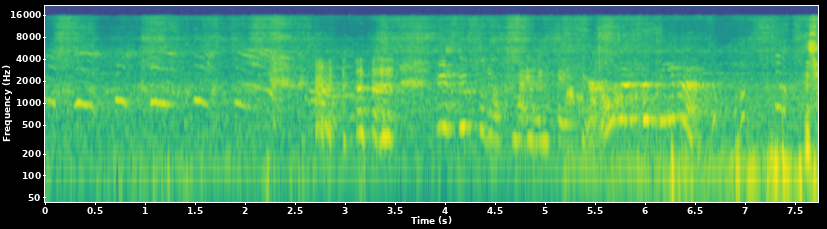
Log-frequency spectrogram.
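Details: Five-week-old Labrador Retriever puppies, a litter of six, playing in the shallow baby pool where they were born and trying the water for the first time; thin high whines and short yelping squeaks rise and fall, with a woman talking throughout.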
